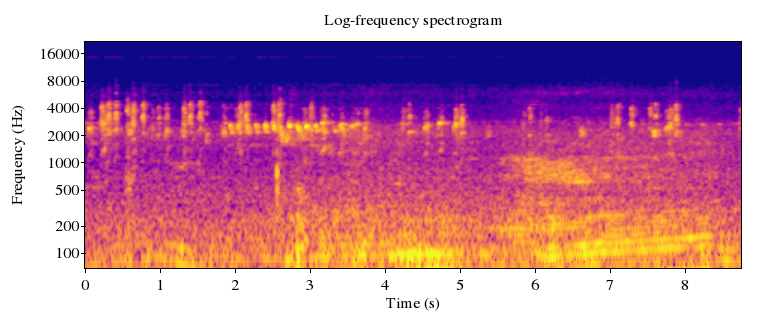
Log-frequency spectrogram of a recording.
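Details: Birds chirping on an ordinary day, with quick high twitters and short chirps packed into the first half, then sparser calls over a rising low rumble of background noise.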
